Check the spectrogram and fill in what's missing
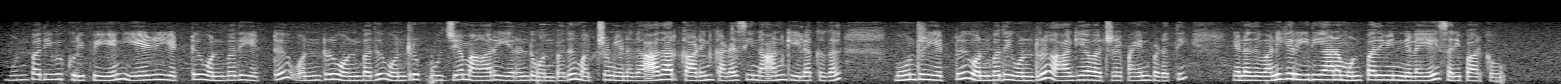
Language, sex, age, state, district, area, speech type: Tamil, female, 45-60, Tamil Nadu, Chengalpattu, rural, read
